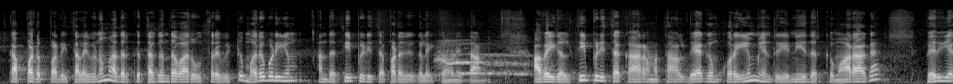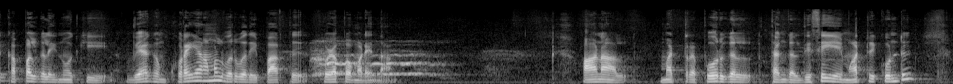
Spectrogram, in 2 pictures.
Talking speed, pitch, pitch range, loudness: 100 wpm, 125 Hz, 110-170 Hz, -18 LUFS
